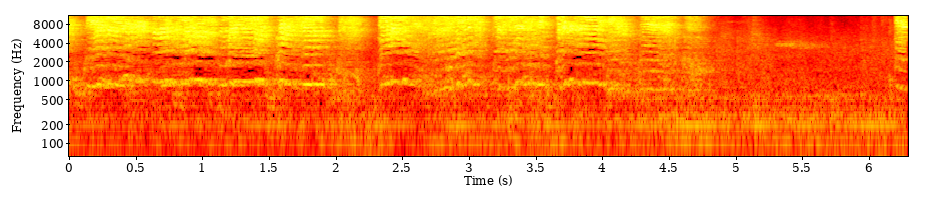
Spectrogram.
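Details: Egyptian fruit bats held at Paradise Wildlife Park, Broxbourne, February 2012, sparring in daylight: near-continuous shrill chattering screeches pulsing several times per second with a steady squeal beneath, then dropping to quiet.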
